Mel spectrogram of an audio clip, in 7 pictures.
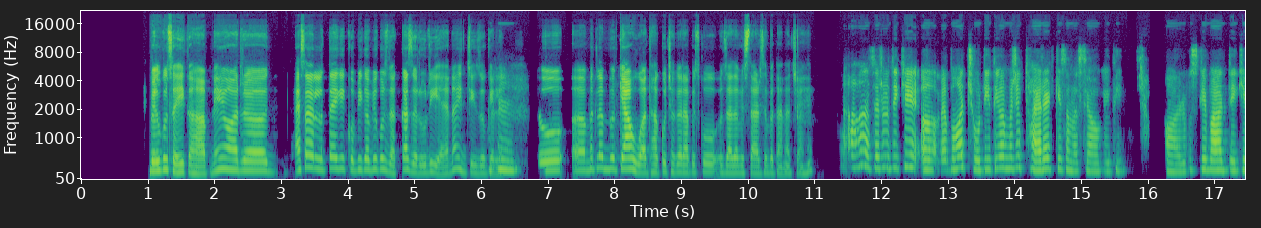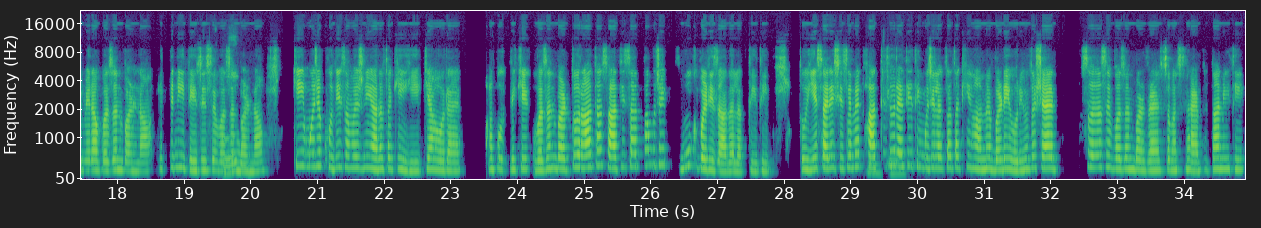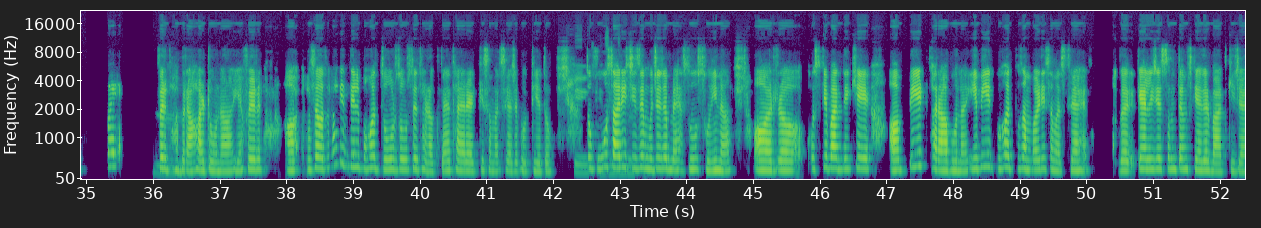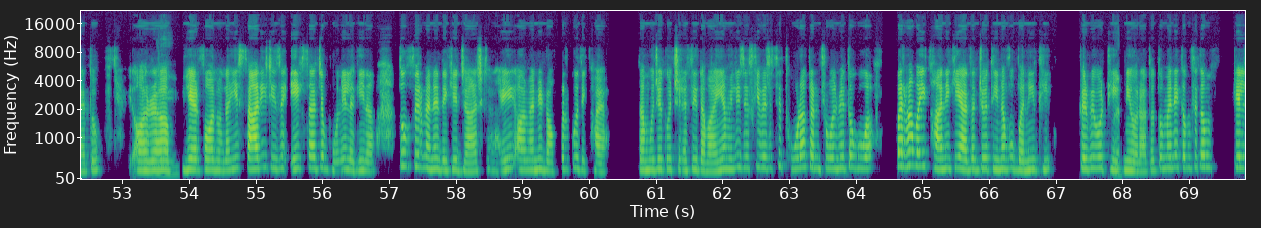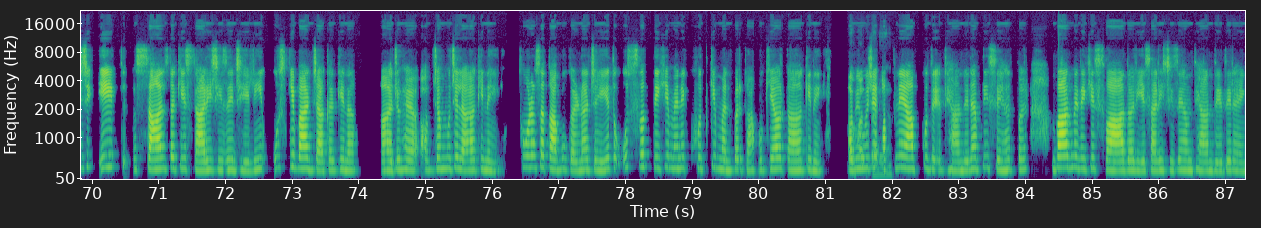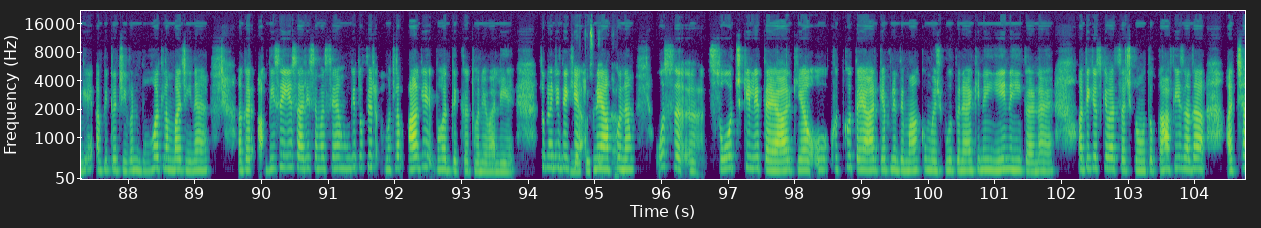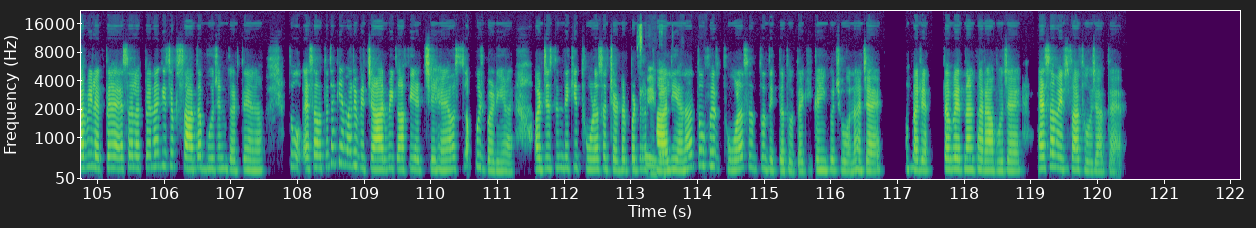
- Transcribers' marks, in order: tapping; other background noise; in English: "सिम्प्टम्स"; in English: "हेयरफॉल"; in English: "कंट्रोल"
- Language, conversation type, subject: Hindi, podcast, खाने की बुरी आदतों पर आपने कैसे काबू पाया?
- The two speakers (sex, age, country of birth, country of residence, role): female, 20-24, India, India, guest; female, 40-44, India, India, host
